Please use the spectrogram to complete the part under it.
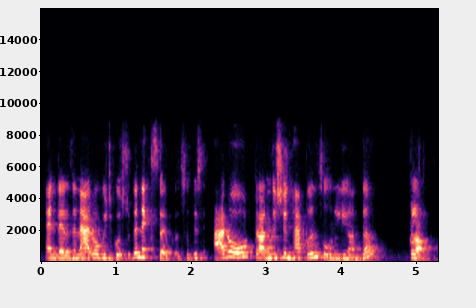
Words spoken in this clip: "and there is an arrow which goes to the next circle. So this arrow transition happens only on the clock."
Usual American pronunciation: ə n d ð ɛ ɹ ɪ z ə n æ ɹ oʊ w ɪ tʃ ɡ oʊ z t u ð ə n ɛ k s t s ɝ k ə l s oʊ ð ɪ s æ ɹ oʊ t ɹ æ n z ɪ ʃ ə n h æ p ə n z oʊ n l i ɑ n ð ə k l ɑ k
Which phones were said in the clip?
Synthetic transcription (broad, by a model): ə n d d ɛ ɹ ɪ z ə n æ ɹ oʊ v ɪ tʃ ɡ oʊ z t u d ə n ɛ k s t s ɝ k ə l s oʊ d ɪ s æ ɹ oʊ t ɹ æ n z ɪ ʃ ə n h æ p ə n z oʊ n l i ɑ n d ə k l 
